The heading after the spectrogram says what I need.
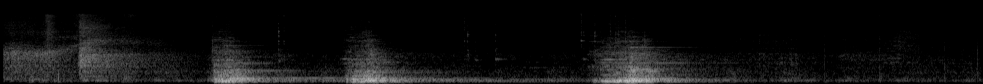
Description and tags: Piano Keys
I played some keys on a random baby grand piano I found in the basement of a large building.
abandoned, baby, background-sound, creepy, drama, dramatic, echoes, eerie, ghost, grand, hallway, haunted, horror, Keys, music, nightmare, phantom, piano, scary, sinister, spooky, suspense, terrifying, terror, weird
